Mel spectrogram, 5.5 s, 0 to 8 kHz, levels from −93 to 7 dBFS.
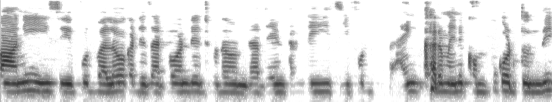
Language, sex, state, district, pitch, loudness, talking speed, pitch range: Telugu, female, Andhra Pradesh, Krishna, 205 Hz, -22 LUFS, 185 wpm, 195-215 Hz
